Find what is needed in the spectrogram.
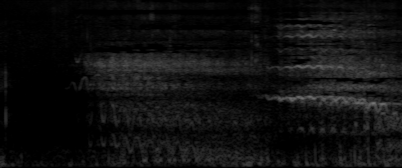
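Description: A horse whinnying: one long, wavering call that starts about a second in and falls slowly in pitch.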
